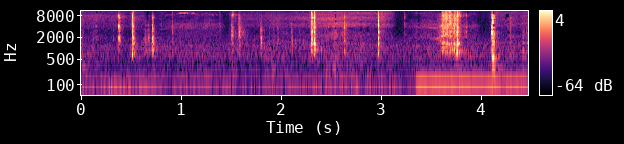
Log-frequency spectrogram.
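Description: Irregular metal clicks and clinks of a 5/8 spark plug socket and extension being worked down onto a spark plug in the cylinder head, with a short scraping rustle near the end. A faint low hum runs underneath.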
